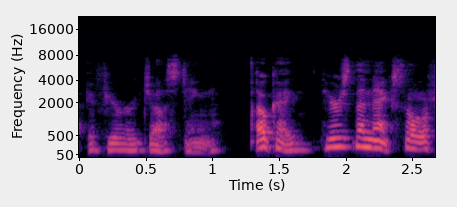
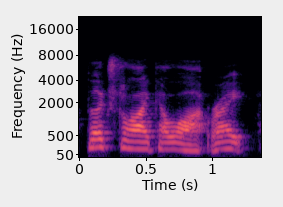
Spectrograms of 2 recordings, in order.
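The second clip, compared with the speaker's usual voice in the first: ordinary delivery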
